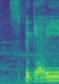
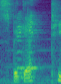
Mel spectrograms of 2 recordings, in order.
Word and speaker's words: spaghetti: See, the thing is, like, with double T, I think of it as, like, in the Italian sense, where you're supposed to go, like, spaghetti is, like, spaghetti. Yeah, it's like, you pronounce both T's.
